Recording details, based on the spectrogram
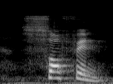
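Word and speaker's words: soften: अगर वो स्किन आपका क्या मुलायम कर देगा तो कह सकते हैं सॉफ्ट बना देगा, सॉफ्टन, टी साइलेंट है यहां पर भी, है ना।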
